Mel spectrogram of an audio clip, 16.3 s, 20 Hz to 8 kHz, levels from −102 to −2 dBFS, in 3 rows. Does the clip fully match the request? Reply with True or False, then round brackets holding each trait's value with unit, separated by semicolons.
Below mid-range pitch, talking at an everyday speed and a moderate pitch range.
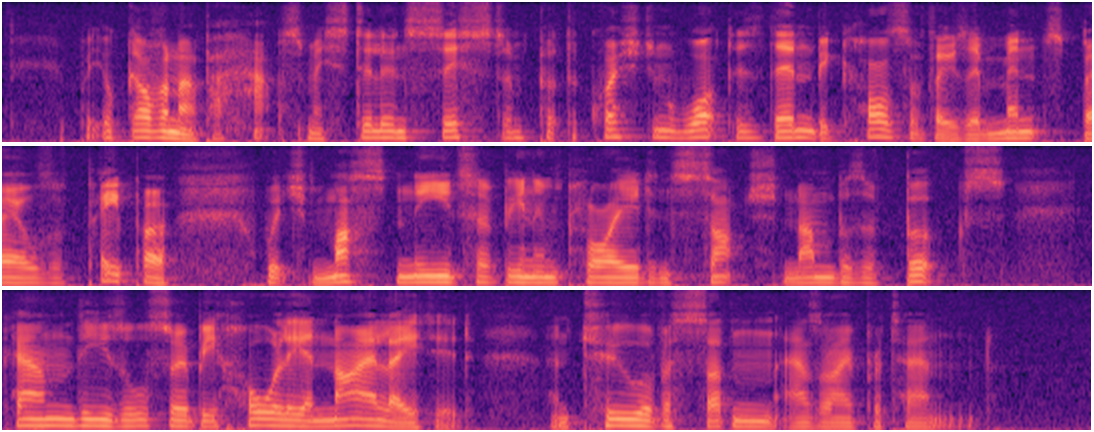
True (120 Hz; 170 wpm; 3.5 semitones)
